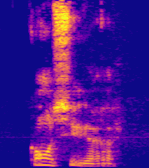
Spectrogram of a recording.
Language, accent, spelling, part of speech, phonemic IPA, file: French, Canada, conçurent, verb, /kɔ̃.syʁ/, LL-Q150 (fra)-conçurent.wav
- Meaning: third-person plural past historic of concevoir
